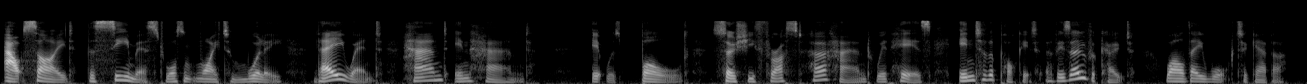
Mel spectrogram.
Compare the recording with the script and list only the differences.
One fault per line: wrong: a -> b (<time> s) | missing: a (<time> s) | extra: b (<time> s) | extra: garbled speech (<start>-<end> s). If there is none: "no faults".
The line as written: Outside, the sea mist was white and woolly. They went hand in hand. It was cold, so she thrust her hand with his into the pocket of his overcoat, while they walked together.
wrong: was -> wasn't (1.6 s)
wrong: cold -> bold (6.4 s)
